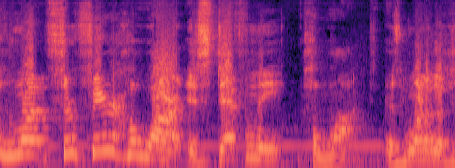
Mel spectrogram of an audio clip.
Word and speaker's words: Hawat: That is what Thufir Hawat is definitely Hawat.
